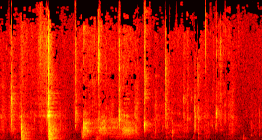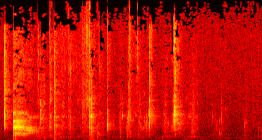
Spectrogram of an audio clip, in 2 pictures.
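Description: Close-up eating sounds: wet chewing and lip smacks from a mouthful of noodles, with two sharp smacks about half a second and a second in and a louder breathy burst about five and a half seconds in, thinning out toward the end.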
